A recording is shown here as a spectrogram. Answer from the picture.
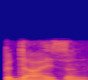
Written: bedizen

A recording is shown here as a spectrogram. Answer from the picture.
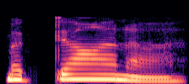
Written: Macdonough

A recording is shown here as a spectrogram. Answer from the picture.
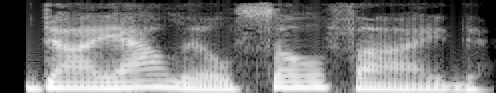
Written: diallyl sulfide

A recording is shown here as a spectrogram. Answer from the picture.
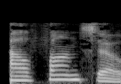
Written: Alphonso

